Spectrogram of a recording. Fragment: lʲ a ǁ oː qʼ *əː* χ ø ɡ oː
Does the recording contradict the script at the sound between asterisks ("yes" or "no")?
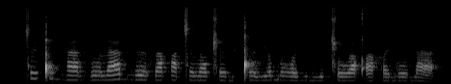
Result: no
